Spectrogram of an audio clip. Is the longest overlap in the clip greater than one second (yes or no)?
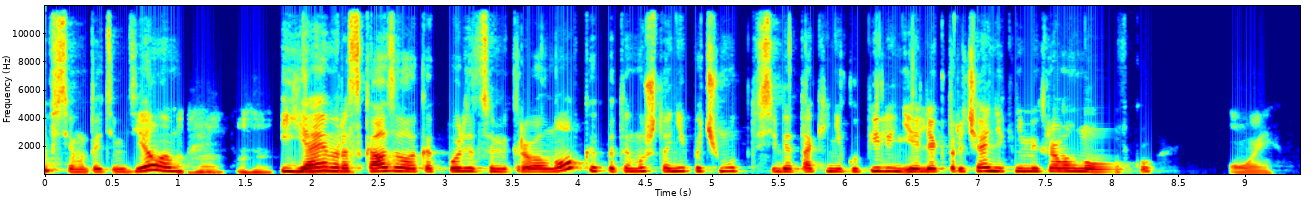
no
